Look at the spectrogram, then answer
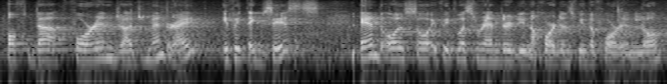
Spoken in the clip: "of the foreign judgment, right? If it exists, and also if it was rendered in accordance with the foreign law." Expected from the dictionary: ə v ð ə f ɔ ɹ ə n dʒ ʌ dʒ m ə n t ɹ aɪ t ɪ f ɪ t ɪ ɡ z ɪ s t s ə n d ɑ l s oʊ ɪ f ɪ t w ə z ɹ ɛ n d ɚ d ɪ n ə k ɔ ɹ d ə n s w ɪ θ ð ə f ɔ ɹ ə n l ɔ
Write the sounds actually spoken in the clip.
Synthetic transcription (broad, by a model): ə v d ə f ɔ ɹ ə n dʒ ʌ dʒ m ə n t ɹ aɪ t ɪ f ɪ t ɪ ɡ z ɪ s t s ə n d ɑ l s oʊ ɪ f ɪ t w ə s ɹ ɛ n d ɚ d ɪ n ə k ɔ ɹ d ə n s w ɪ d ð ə f ɔ ɹ ə n l ɔ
